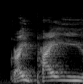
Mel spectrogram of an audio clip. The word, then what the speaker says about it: grey peas: great pays gray PS that's how to talk great pays gray pays and bacon gr p on bacon yeah it's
